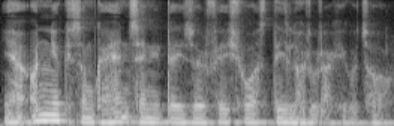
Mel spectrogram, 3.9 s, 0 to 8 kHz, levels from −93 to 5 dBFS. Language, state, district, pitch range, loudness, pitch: Nepali, West Bengal, Darjeeling, 95-105 Hz, -16 LUFS, 100 Hz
